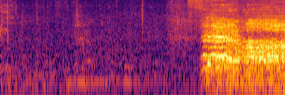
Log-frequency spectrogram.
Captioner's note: attendee coughing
